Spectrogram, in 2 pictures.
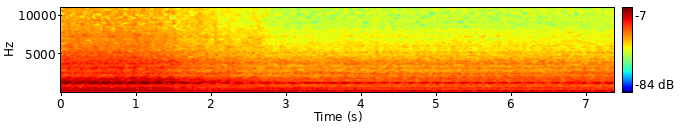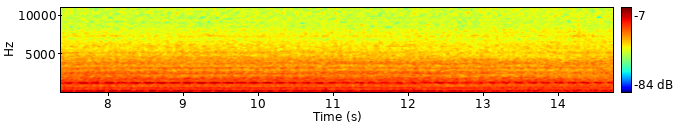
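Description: Ford Excursion's engine idling steadily, heard from inside the cab; a little louder for the first couple of seconds, then even.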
